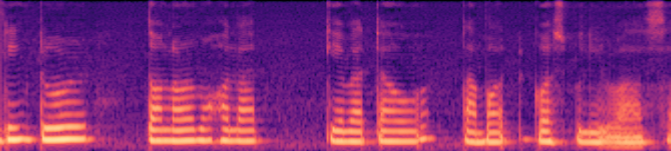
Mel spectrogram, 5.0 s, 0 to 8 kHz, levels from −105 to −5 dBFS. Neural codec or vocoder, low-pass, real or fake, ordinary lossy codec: codec, 16 kHz, 8 kbps, FunCodec, trained on Chinese and English, 25 frames a second; none; fake; none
